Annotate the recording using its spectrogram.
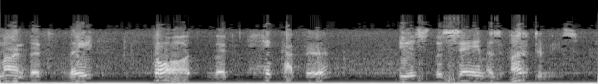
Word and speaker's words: Hecate: I don't know how you pronounce it in English, but... – Hecate. – Yeah, well, the stress is on in the beginning.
